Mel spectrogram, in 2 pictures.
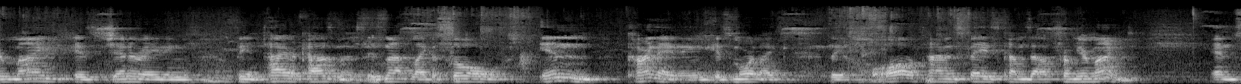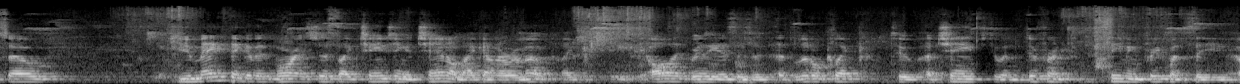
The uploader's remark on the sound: This session was recorded during a weekend retreat at the Sitio Gloria retreat center outside of Sāo Paulo, Brazil, in the morning of December 1, 2019.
